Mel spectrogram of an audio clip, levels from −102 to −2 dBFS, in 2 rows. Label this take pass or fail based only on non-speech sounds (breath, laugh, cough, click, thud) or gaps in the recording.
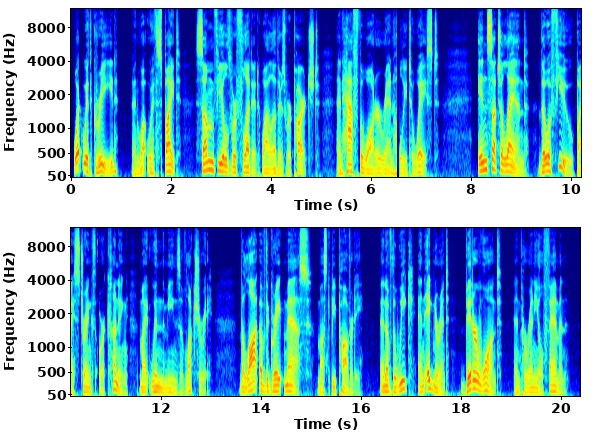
fail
